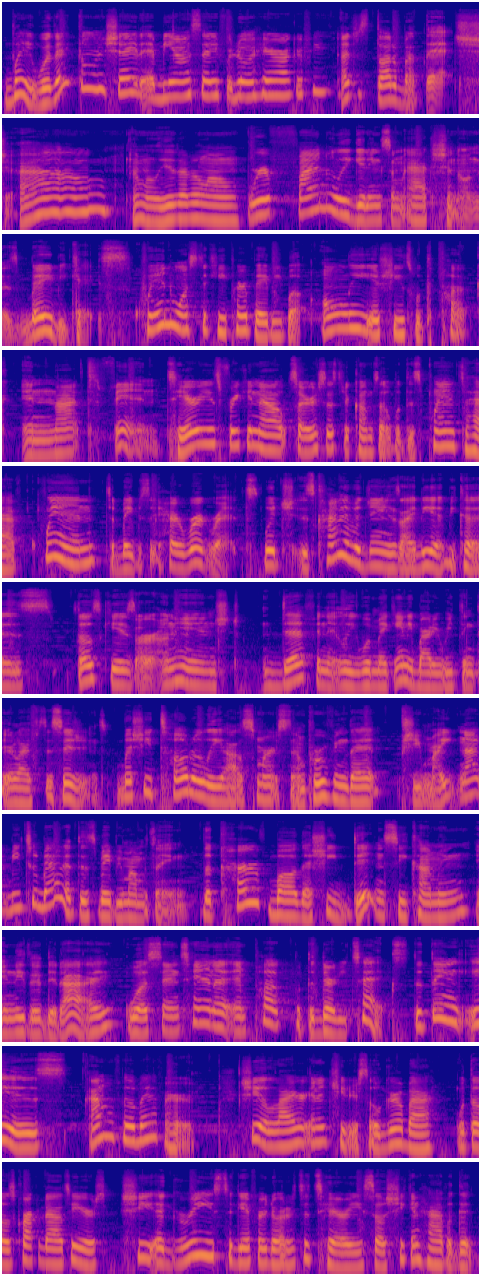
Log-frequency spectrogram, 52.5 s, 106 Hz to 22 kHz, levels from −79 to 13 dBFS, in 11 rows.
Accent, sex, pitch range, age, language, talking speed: American, female, 170-245 Hz, 10-29, English, 180 wpm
